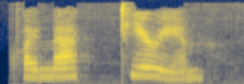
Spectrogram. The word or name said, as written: climacterium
